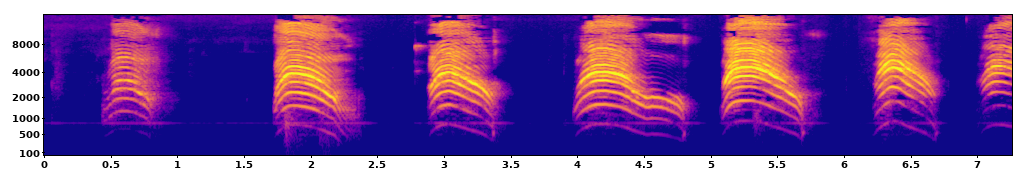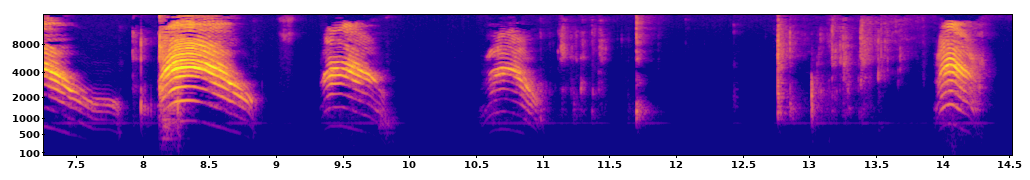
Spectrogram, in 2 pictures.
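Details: Rescued baby kitten meowing nonstop until its food is ready, urging its caretaker in the kitchen. About a dozen sharp, rising-then-falling meows repeat roughly every second, then fade to occasional calls.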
